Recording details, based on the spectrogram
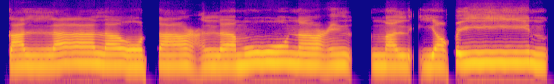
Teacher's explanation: زیر نی، علم الیقینی، قاف زیر کے بعد یا مدہ ہے، اسے ایک الف کے برابر کھینچیں گے اور نون کو وقف کی صورت میں ساکن کر دیں گے ، کلا لو تعلمون علم الیقین، قاف کو موٹا پڑھیں گے،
